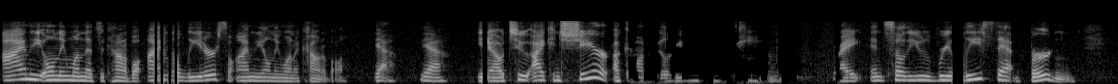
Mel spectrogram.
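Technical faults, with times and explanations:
1.54–1.80 s, 4.82–4.91 s and 9.52–9.67 s, packet loss on an ADPCM call: hard-edged silent holes replace lost audio. The first spans about 240 ms with 160 ms missing in short gaps of up to 40 ms, which points to around seven lost packets. The second loses 60 ms, around three packets. The third removes 120 ms, around seven packets. Each time, the receiving decoder's adaptive predictor and step size drift away from the sender's, so the sound resumes slightly distorted before settling.
6.25–6.31 s, 7.69–7.78 s and 8.31–8.36 s, other side's voice leaking through: brief fragments of a second voice appear underneath, at about 20 dB, 30 dB and 25 dB below the main talker. The likely cause is the far end playing through a loudspeaker into the microphone, with the echo canceller leaving residual echo it failed to subtract.
6.29–7.84 s and 8.36–8.44 s, speech suppressed in double talk: the main talker's level is turned down. 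In the first stretch it falls by up to about 35 dB across roughly 1.5 s. In the second it falls by about 15 dB for around 70 ms. This is likely the echo canceller misjudging simultaneous talk as echo and attenuating everything, the wanted talker included, until the overlap ends.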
